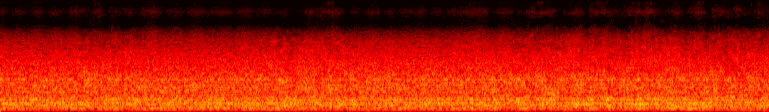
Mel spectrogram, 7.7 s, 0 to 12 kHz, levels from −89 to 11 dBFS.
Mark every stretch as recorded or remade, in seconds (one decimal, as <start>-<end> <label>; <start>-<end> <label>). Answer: 0.0-0.8 recorded; 0.8-1.3 remade; 1.3-2.7 recorded; 2.7-3.5 remade; 3.5-5.1 recorded; 5.1-7.7 remade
